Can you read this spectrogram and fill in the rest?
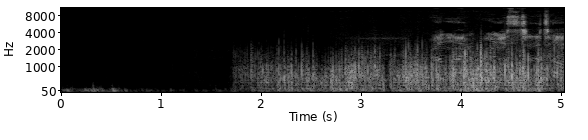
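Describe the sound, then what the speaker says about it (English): Wind gusts across a high rocky mountain trail near Cooper Spur on Mt. Hood, rising from a low rumble into a steady loud rushing roar against the microphone. "There's a little wind today, but it's not too bad."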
